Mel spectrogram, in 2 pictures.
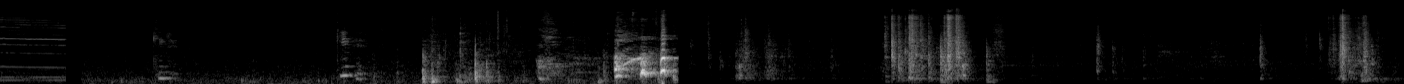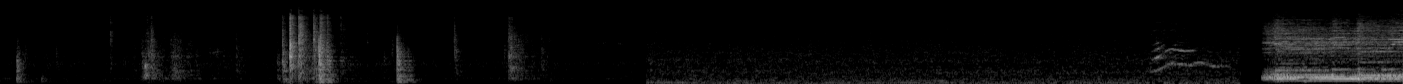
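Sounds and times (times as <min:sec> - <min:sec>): cat crying loudly: 0:25.5 - 0:26.4.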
